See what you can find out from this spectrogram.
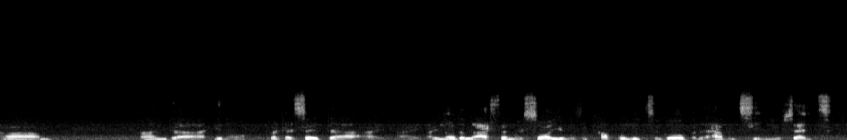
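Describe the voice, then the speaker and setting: A man from Barbados runs a casual live stream, chatting hesitantly with viewers and pausing on many ums and uhs. His voice is low and flat, with little rise and fall, and the lo-fi stream audio sounds dull. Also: slight background noise. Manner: hesitant, many fillers and restarts. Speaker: electrician hosting a live stream.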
